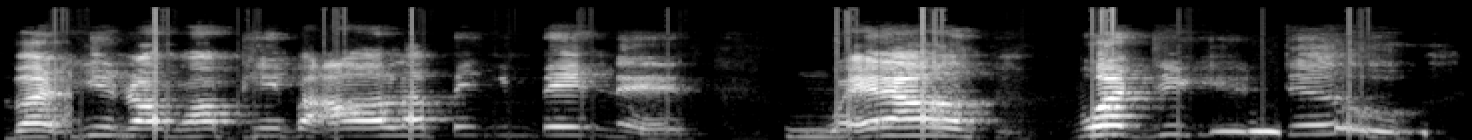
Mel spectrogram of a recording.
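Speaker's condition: Aphasia after stroke; about 13 years since stroke

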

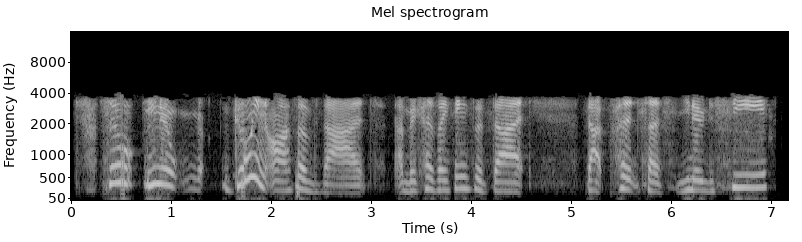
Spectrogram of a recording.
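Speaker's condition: Cleft palate; about 7 years of speech therapy

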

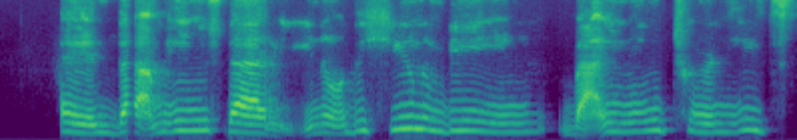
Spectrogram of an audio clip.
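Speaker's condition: Spasmodic dysphonia; voice lost

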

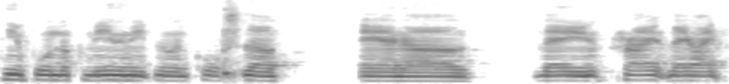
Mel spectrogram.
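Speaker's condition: Cleft lip and palate, popliteal pterygium syndrome

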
